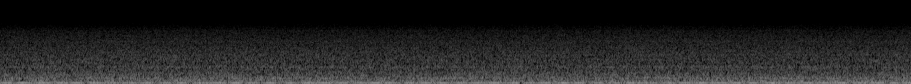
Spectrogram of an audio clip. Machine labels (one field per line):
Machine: fan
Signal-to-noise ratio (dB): -6 dB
